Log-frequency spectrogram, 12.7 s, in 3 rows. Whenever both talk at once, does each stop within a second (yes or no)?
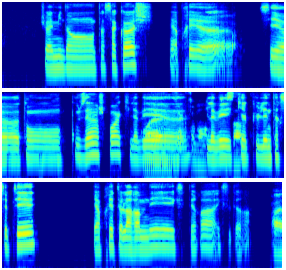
no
